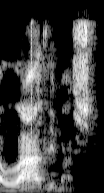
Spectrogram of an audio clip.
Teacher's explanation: Quando você fala a palavra lágrimas, você percebe que o lá, você prolonga a sílaba na pronúncia, você percebe que você tem uma corrente de ar mais forte que vem, assim você demora um pouco mais e tem mais intensidade nessa sílaba. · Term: sílaba tônica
